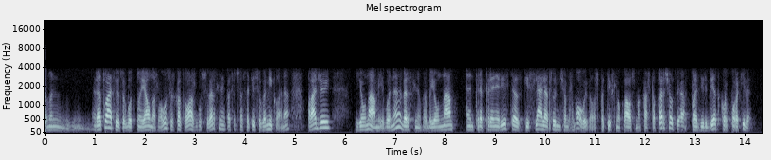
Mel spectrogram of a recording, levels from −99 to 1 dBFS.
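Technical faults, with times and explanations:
Throughout: AMR narrowband mobile codec. The speech is confined to roughly 150 Hz to 3.4 kHz and has a buzzy, synthetic texture that points to a low mode near 7.4 kbps.
3.04–3.12 s, 10.58–10.71 s, 12.66–12.77 s: lost AMR speech frames. Each brief dip or warble, the first just after "iš karto va aš" and the second just before "gal aš patikslinu klausimą", fits a single missing 20 ms frame concealed by repeating the previous pitch and vocal-tract settings at reduced gain.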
